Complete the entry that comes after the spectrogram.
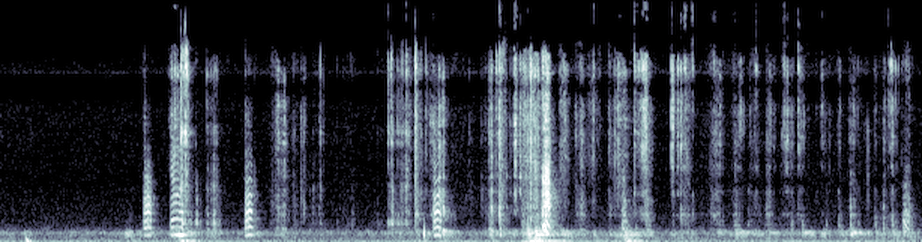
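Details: A zebra finch sings a quick jumble of nasal, buzzy notes and clicks, with a few soft thumps.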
